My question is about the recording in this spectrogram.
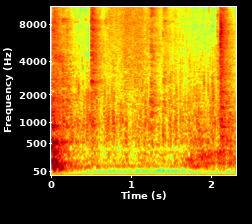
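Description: A single sudden thump right at the start, then a faint steady hiss.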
